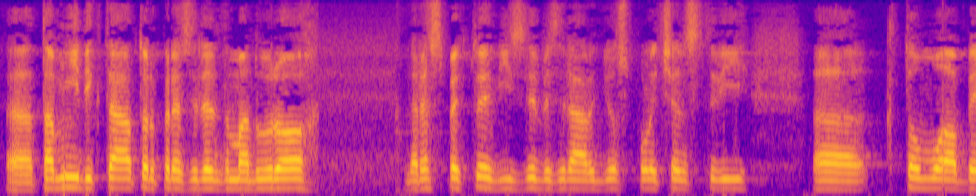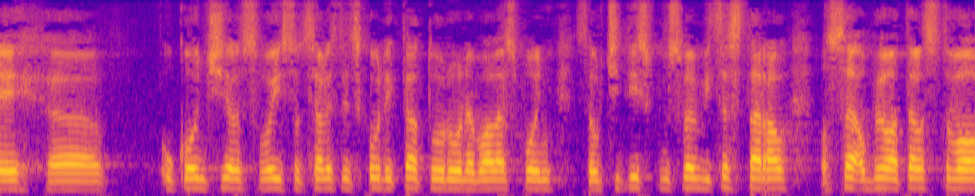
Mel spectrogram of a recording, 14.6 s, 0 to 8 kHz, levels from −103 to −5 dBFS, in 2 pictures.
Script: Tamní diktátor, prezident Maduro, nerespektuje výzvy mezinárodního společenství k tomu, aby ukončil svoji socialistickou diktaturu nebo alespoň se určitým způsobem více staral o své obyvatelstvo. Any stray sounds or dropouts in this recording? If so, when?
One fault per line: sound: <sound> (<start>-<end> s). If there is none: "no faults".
no faults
